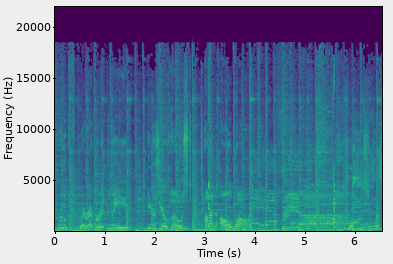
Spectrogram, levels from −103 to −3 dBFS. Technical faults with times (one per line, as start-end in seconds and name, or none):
1.01-1.05 damaged data in a compressed stream
3.05-3.09 damaged data in a compressed stream
5.55-5.60 damaged data in a compressed stream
